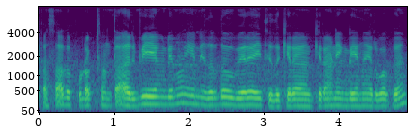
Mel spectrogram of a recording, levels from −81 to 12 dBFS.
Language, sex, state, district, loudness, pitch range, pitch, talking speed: Kannada, male, Karnataka, Belgaum, -15 LUFS, 140-170 Hz, 150 Hz, 185 wpm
